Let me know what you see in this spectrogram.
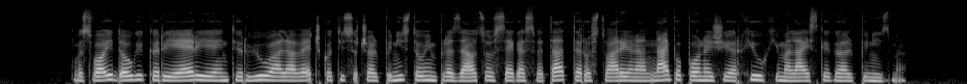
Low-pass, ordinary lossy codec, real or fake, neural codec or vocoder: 19.8 kHz; none; real; none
